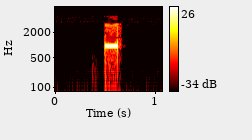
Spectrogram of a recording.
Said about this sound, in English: Well, I guess that beep means I'm supposed to talk, but I'm not going to say anything.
